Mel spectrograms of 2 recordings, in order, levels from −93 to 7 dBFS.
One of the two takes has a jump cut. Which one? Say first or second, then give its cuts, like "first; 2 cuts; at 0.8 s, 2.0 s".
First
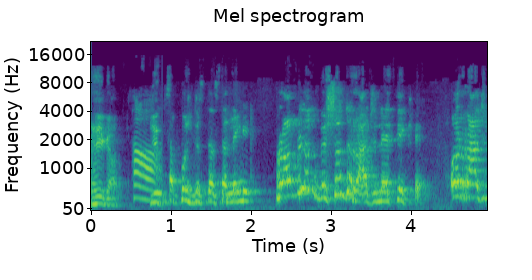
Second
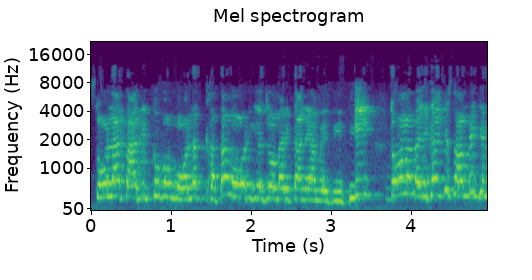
first; 1 cut; at 0.9 s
